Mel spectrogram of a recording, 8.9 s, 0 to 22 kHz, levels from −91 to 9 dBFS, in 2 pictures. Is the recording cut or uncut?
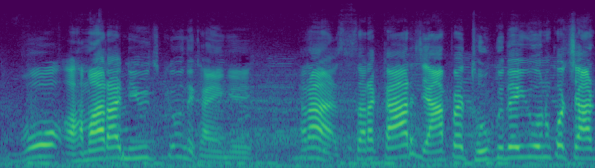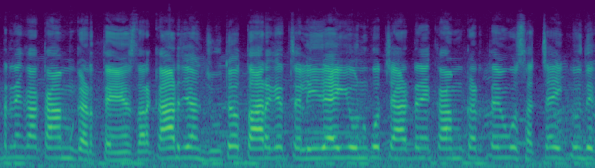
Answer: uncut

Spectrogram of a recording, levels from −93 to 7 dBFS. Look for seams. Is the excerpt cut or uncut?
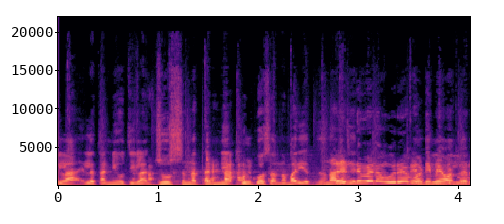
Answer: uncut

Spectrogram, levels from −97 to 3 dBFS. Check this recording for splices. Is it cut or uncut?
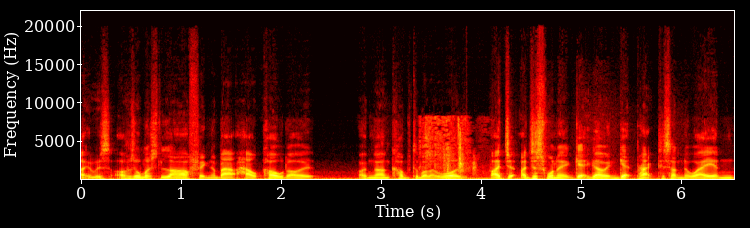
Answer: cut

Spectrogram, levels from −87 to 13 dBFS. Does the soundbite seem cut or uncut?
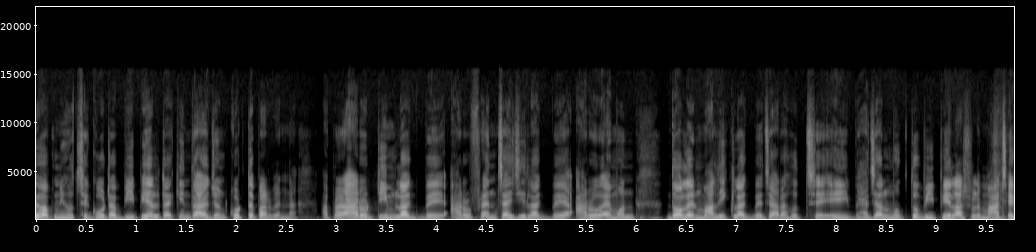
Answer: uncut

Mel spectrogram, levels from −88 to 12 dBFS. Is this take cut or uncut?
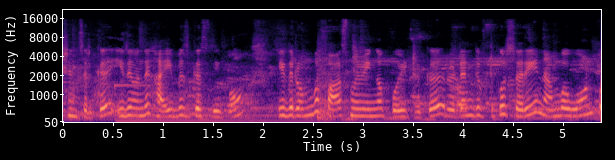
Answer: uncut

